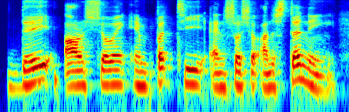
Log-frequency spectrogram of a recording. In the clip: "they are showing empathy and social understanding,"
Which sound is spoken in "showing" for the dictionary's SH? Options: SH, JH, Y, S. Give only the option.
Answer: SH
